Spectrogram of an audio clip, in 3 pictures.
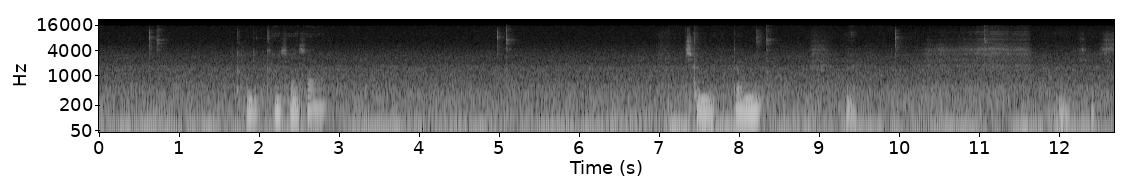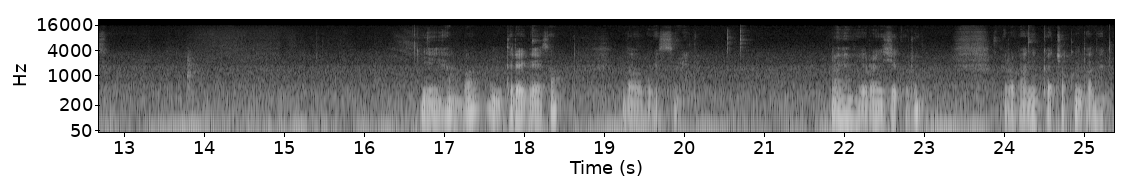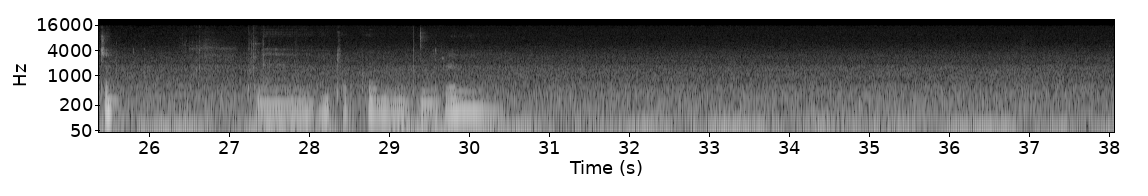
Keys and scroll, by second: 27.8 alt+e.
